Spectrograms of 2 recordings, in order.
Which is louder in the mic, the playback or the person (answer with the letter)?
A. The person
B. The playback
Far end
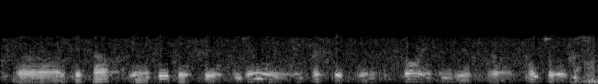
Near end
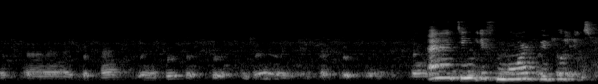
A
